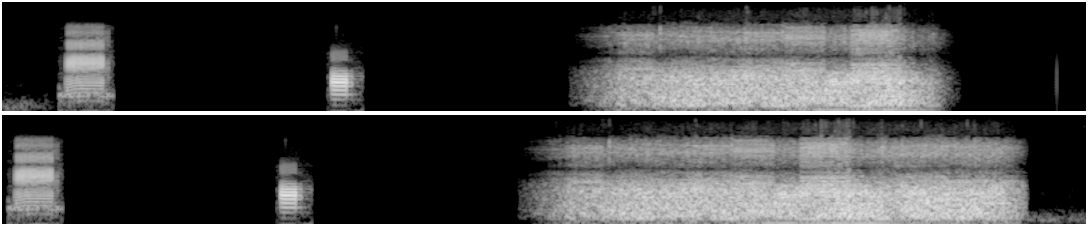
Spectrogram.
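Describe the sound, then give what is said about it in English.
Grunter fish, also called tarrapon, recorded underwater by oceanographers: two short knocking croaks followed by a long rasping grunt, the whole pattern repeated twice with silence between sounds. “Well, that was the sound of a grunter fish, also known as a tarrapon.”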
